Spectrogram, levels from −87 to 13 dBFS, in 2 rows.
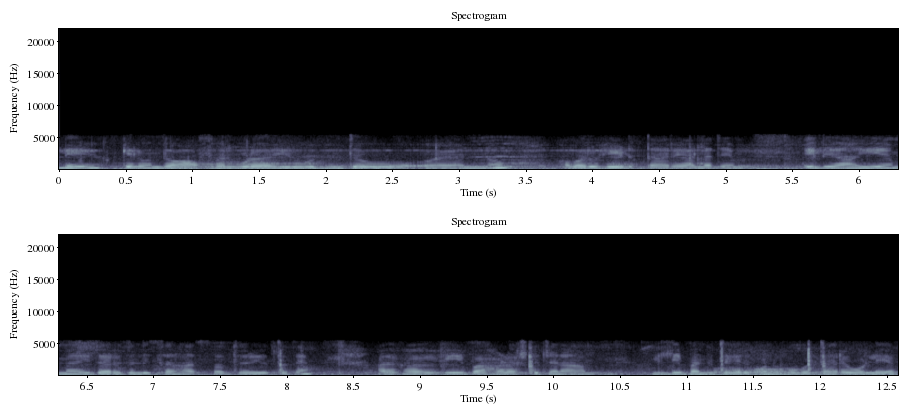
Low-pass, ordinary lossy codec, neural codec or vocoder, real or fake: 5.4 kHz; none; none; real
